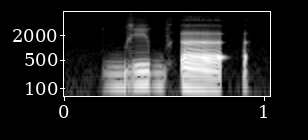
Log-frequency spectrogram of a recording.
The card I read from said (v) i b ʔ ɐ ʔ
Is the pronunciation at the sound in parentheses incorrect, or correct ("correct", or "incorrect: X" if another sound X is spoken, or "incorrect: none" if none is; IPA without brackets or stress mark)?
incorrect: b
